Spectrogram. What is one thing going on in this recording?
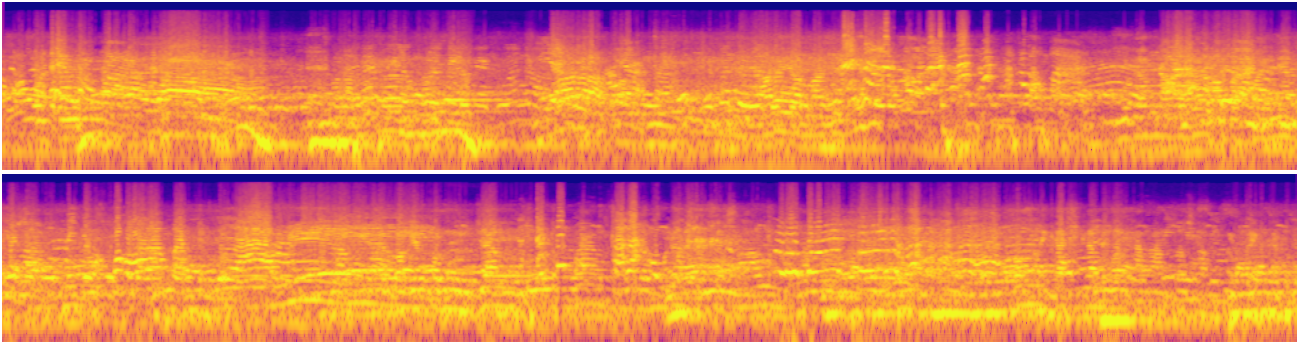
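Several men and women chat at once nearby.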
